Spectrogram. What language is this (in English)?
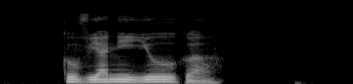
Central Yupik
